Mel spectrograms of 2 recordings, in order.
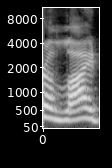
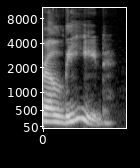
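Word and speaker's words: Elide: Because so we've been calling her a Lide, but then I was listening to the audiobook and they call her a lead.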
